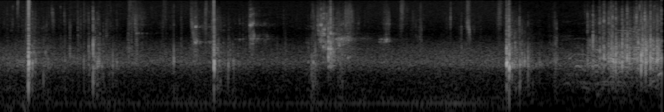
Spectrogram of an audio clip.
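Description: Tennis racket strikes on the ball in a rally on a hard court, beginning with a serve: about five sharp hits, one every one to one and a half seconds, the last one, about six and a half seconds in, the loudest.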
